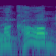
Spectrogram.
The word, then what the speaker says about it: macabre: implements to prepare their dead for burial what macabre mysteries would these tools reveal but speak he pronounced the word macabre correctly some people say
